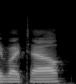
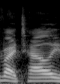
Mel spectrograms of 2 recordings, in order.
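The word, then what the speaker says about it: Vitale: Vital, or I've heard it pronounced numerous different ways. I'm just going to say Vital, because I coached with the Vitali. I've heard Vitali, Vital.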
